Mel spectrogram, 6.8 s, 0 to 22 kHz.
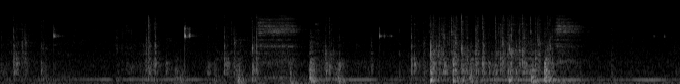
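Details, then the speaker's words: Singer model 1588 sewing machine now running on treadle with spring coil belt after lip-support blocks were added: light, even ticking from needle and mechanism at modest pace, no belt whine; very quiet, slower than with motor, healthy. "very very quiet machine now not as fast as with the motor but I'm not sure that's a big issue"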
